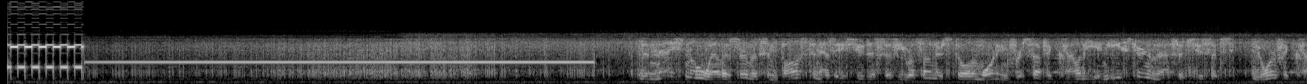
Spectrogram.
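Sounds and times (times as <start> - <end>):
pulsing electronic signal: 0.1 - 0.8
steady warning alarm tone: 0.1 - 2.2
radio hiss: 2.7 - 13.0.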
